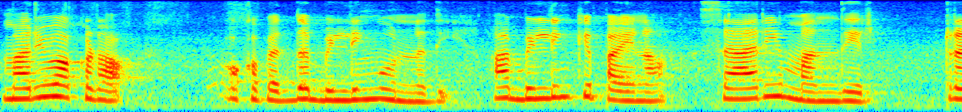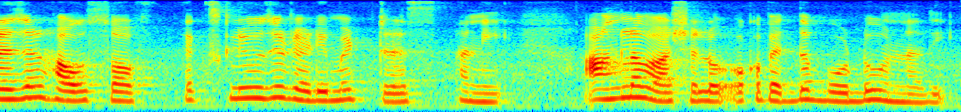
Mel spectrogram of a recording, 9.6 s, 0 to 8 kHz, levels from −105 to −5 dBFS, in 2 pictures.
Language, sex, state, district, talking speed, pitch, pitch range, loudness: Telugu, female, Telangana, Hyderabad, 155 wpm, 220 Hz, 200-245 Hz, -19 LUFS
